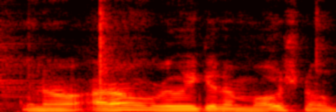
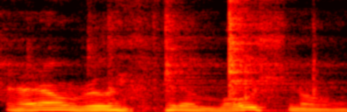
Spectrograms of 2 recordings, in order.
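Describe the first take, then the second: First: Said in the usual way. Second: Quick, higher words broken by a real laugh. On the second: Real, not acted. Reunited with a lost item, laughing while denying emotion. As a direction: laugh through the denial of being emotional. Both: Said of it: "Man, this is an emotional moment for me".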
